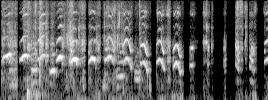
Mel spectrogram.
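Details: Dog crying in a rapid run of high, whining squeals, each note arching up then down, about four per second, growing sharper and more clipped before breaking into short, separated squeaks at the end.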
